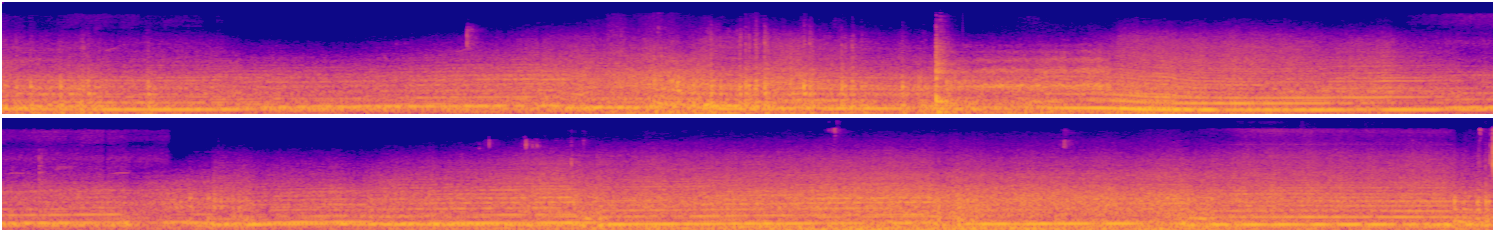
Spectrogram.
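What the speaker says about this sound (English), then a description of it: "Obi doing some short shifting, not letting that car get up to full RPM." Super GT race car engine in a racing game, short-shifted so it never reaches full revs, droning loudly and steadily with repeated pitch rises and drops between gear changes.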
